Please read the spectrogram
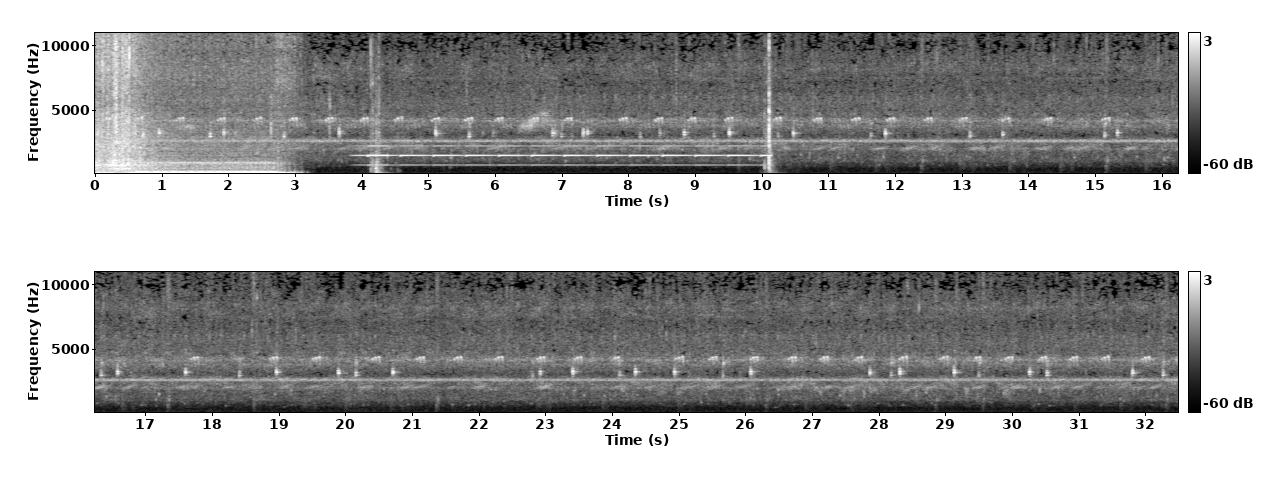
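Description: A loud low rumble that cuts off about three seconds in, then a car's two-tone door-open warning chime pulsing about twice a second for some six seconds, stopped by a single knock of the door shutting. After that, crickets chirp steadily, with faint footfalls on gravel.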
